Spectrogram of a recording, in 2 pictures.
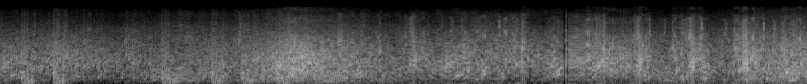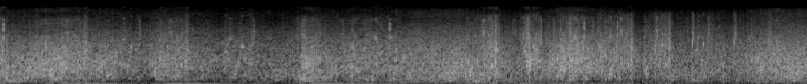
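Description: Footsteps thud quickly on sand.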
